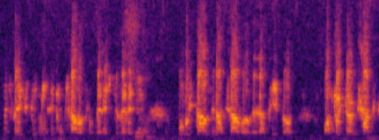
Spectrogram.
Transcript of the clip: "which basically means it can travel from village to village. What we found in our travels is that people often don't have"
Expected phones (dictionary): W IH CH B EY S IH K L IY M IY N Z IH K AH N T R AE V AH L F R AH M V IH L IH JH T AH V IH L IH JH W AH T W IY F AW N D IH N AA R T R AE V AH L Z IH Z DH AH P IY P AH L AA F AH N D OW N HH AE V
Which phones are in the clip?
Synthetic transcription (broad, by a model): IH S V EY IH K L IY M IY Z IH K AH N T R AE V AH L F R AH M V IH N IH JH T AH V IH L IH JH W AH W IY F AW N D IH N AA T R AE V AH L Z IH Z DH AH P IY P AH L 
